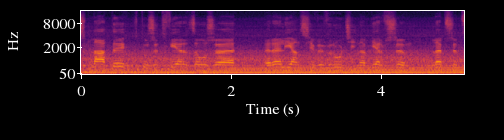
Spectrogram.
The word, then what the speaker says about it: Reliant: słowami Żeby nie było ja doskonale wiem że wymawia się reliant ale jesteśmy w Polsce i jest to reliant jeszcze się nie wywróci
